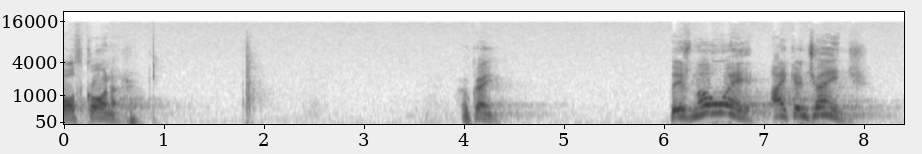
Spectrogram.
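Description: A man speaks with animation, pausing between phrases.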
